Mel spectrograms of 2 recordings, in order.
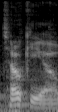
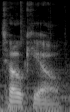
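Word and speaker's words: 東京: lot of people because in English we'll say Japanese words with y's as if it's the e sound like Tokyo will say but really in Japanese it would sound like Tokyo it's sort of a blend of K and there's a lot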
